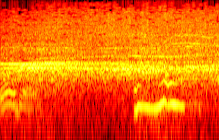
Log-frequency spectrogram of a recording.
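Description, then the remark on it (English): A dense, steady wash of studio applause sound effect, loud and continuous throughout, with a few brief hooting or whooping tones rising out of the noise. “That was your applause. Our studio applause.”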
